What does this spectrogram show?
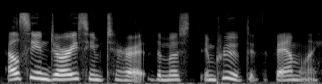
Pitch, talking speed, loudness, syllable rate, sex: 225 Hz, 225 wpm, -18 LUFS, 6.3 syllables/s, female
